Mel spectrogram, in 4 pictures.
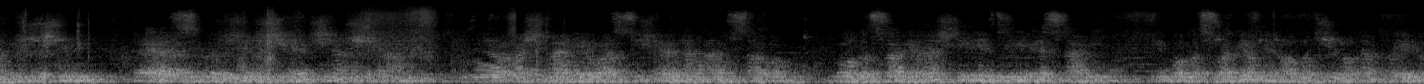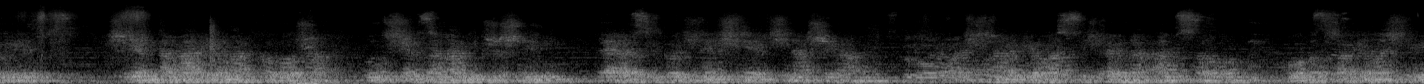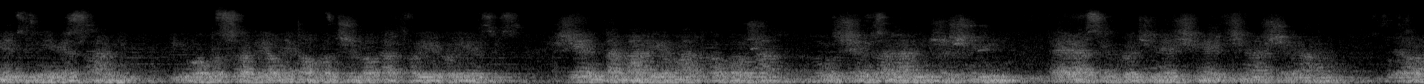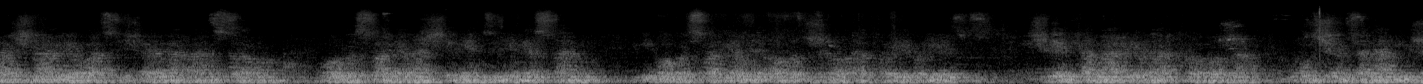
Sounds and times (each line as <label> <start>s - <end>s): singing, chanting and praying ritual songs 0.0s - 56.9s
